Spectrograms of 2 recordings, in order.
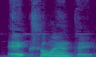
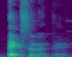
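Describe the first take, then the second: First: The word is said plainly, without flair. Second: The word is said with dramatic flair. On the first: The speaker calls it wrong. "Not excelente" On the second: The speaker calls it right.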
